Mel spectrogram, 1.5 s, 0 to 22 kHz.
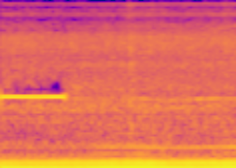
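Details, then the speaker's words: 2005 Honda S2000 sat for a year with a new battery, earlier silent no-crank, clutch pedal connector found off: short chime, then engine running at a steady, even low idle, starting even with the connector unplugged; normal start and idle. "It's kind of crazy that it starts without the clutch connector."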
